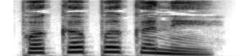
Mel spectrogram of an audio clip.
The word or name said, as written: ಪುಕಪುಕನೆ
